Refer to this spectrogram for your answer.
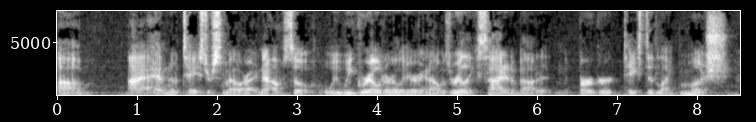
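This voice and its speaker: There is noticeable background noise and audible room echo. A man with a fairly low pitch speaks at a moderate pace with fairly even intonation. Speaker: vlogger. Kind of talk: personal video diary. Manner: hesitant, many fillers; loud.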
